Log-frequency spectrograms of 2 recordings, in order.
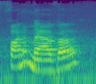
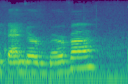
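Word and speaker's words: Van der Merwe: Natasha Fanamava is how you say it in, I'm South African, so, and it's an Afrikaans, it's the most common Afrikaans name. And then, it's like Smith, there were jokes about us. Fanamava walked into a bar. And here in America, we just say Vander Merwe.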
